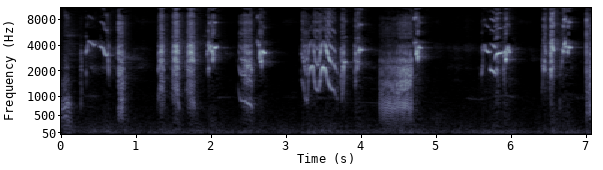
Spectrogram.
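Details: Javan myna singing in a varied, chattering stream: clipped whistles, looping warbled notes and a harsh raspy squawk midway, split by brief silences.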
